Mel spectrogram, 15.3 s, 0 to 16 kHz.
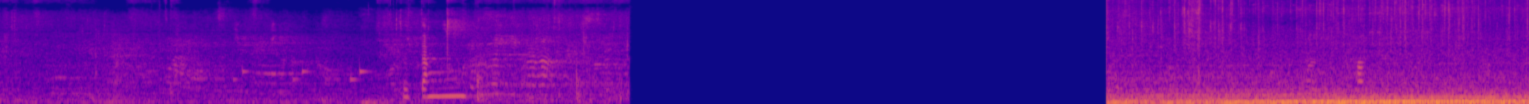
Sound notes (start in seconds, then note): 11.0 train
